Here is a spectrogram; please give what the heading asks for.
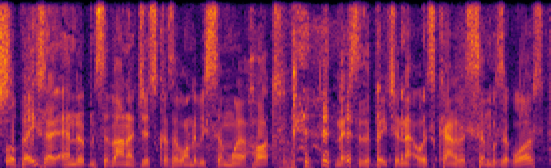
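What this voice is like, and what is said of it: English accent. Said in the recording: “this guy came across the pond, as he would say... he can't get rid of the accent”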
